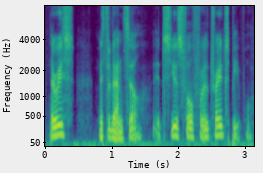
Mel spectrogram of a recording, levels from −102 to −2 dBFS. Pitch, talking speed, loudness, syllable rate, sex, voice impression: 130 Hz, 190 wpm, -21 LUFS, 6.1 syllables/s, male, masculine, adult-like, slightly thick, slightly dark, slightly fluent, slightly sincere, slightly calm, slightly modest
